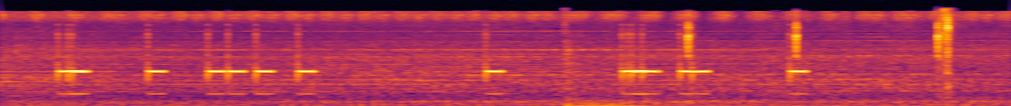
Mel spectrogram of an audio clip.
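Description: Short electronic beeps sound as a menu is clicked through.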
